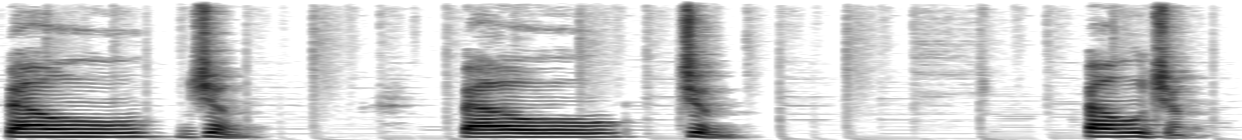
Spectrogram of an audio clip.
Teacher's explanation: Bel, bel is the strongest sound. And the I and the U create the unstressed vowel sound, the schwa, in the second syllable.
